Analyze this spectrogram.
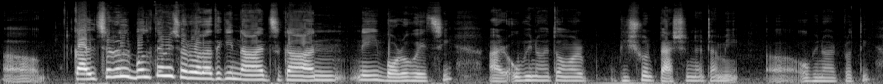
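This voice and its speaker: A young woman from Kolkata with a Kolkata Bengali accent, answering interview questions hesitantly, with drawn-out fillers and English words dropped in. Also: medium pitch, animated, creaky, mellow. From Kolkata, India. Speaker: actress guest.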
